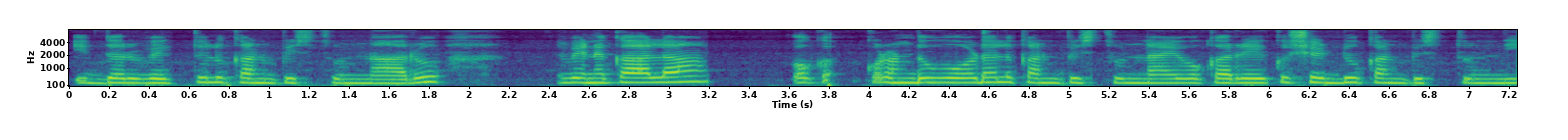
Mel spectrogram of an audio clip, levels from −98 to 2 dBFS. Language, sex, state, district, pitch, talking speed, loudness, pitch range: Telugu, female, Telangana, Mahabubabad, 235 Hz, 100 wpm, -16 LUFS, 225-245 Hz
